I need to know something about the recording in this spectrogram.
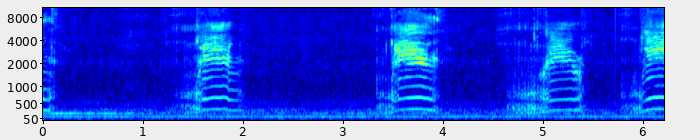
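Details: Older domestic cat giving a simple, friendly hello, confident and fairly joyful, moderate in power and tone, voice showing age and a full chest; four drawn-out harmonic meows, each rising then falling, spaced unevenly over a steady low electrical hum.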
